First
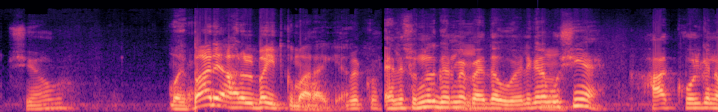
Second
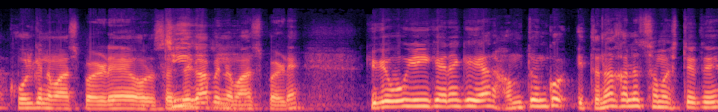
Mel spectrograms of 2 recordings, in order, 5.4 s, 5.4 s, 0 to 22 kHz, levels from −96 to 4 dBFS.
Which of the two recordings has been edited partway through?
first; 1 cut; at 2.8 s

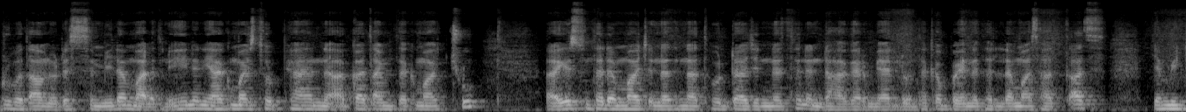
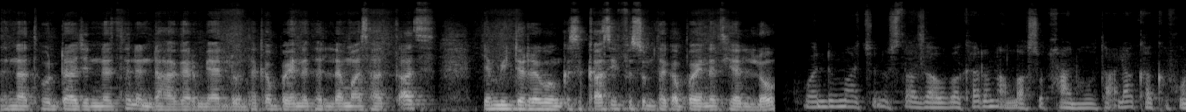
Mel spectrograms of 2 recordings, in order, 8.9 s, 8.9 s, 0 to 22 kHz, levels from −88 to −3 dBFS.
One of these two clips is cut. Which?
second; 1 cut; at 5.8 s

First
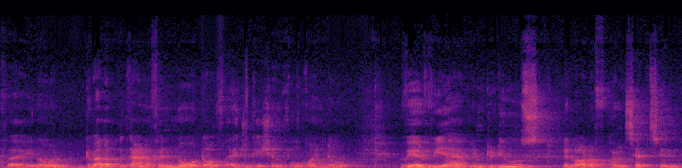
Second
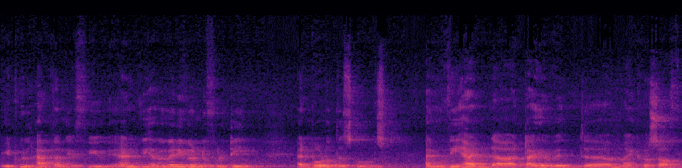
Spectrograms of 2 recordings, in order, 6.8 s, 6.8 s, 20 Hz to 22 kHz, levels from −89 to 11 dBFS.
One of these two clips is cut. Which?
second; 1 cut; at 4.3 s

